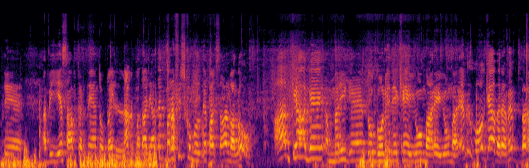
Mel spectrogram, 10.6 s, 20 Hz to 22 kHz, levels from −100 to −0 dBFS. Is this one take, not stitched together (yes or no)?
yes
